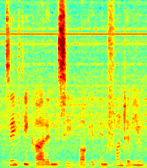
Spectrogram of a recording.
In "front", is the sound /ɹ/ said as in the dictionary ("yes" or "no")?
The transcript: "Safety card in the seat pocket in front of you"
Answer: yes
